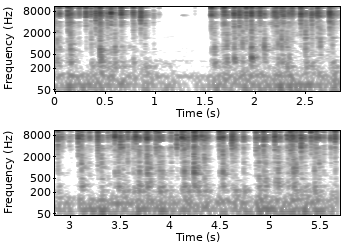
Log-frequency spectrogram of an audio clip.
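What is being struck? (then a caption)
Plastic computer keyboard. Long red nails type on a white plastic computer keyboard, tapping its hollow plastic keys. The result is a rapid run of bright, sharp clicks with a brief pause about one second in before the typing resumes.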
